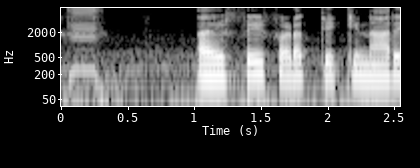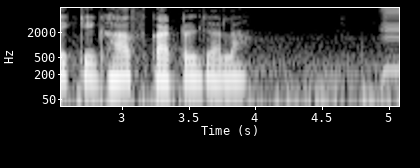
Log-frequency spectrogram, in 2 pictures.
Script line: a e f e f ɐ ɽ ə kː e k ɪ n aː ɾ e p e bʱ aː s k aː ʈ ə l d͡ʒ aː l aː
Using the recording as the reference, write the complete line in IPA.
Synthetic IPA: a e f e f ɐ ɽ ə kː e k ɪ n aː ɾ e k e ɡʱ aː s k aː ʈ ə l d͡ʒ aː l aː

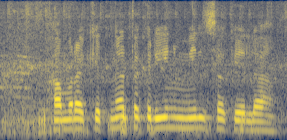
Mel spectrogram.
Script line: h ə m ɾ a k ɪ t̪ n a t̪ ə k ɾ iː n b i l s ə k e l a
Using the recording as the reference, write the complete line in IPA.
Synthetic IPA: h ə m ɾ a k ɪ t̪ n a t̪ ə k ɾ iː n m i l s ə k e l a

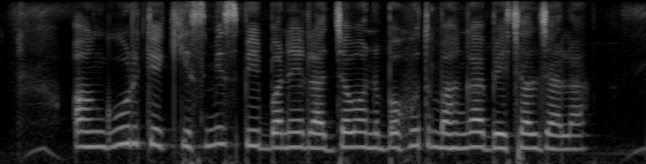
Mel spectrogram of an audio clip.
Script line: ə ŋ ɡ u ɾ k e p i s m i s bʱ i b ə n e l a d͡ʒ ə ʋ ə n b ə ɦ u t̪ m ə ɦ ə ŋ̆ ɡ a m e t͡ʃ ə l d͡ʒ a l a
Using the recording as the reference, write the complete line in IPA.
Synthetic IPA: ə ŋ ɡ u ɾ k e k i s m i s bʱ i b ə n e l a d͡ʒ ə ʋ ə n b ə ɦ u t̪ m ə ɦ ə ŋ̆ ɡ a b e t͡ʃ ə l d͡ʒ a l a

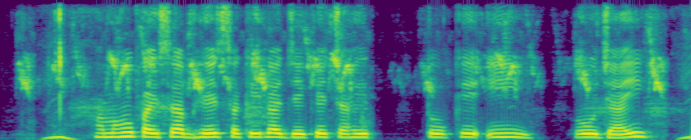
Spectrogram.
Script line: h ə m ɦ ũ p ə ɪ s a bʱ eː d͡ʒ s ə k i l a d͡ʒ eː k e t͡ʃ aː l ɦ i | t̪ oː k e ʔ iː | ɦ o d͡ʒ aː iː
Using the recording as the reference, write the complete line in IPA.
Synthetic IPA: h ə m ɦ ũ p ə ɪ s a bʱ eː d͡ʒ s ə k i l a d͡ʒ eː k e t͡ʃ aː ɦ i | t̪ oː k e ʔ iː | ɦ o d͡ʒ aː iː

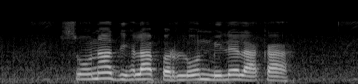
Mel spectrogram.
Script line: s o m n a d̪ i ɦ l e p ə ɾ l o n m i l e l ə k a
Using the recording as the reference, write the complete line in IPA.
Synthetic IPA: s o n a d̪ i ɦ l a p ə ɾ l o n m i l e l a k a

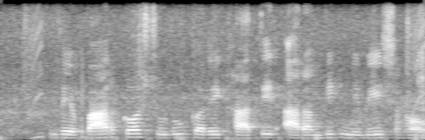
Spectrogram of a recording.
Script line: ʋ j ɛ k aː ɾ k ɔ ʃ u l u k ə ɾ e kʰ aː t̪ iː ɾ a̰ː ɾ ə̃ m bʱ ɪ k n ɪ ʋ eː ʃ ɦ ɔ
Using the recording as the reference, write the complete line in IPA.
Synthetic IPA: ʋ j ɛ p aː ɾ k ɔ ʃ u ɾ u k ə ɾ e kʰ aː t̪ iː ɾ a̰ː ɾ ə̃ m bʱ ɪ k n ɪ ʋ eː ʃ ɦ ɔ

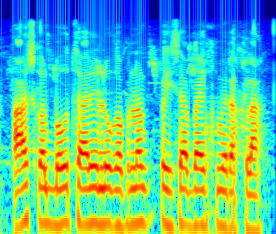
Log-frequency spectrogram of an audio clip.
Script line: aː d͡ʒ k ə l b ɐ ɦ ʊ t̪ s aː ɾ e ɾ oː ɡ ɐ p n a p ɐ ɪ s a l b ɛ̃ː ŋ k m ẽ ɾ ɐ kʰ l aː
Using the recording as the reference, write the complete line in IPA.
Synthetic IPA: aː d͡ʒ k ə l b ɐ ɦ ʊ t̪ s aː ɾ e l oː ɡ ɐ p n a p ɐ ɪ s a b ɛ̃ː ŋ k m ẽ ɾ ɐ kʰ l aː

